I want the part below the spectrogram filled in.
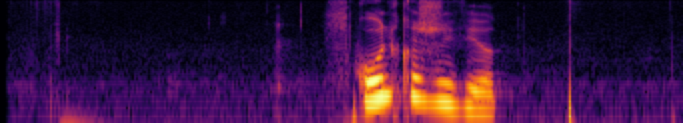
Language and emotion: Russian, neutral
